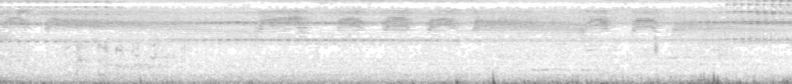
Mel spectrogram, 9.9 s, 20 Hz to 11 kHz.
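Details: An evening chorus of Tanna japonensis cicadas in Japan's Kanto region, July 29, 2021: steady, high, shimmering trills that swell and fade over a low rumble.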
